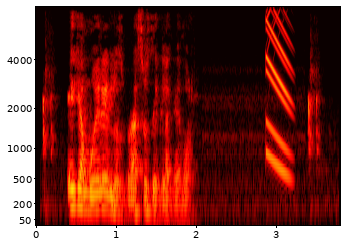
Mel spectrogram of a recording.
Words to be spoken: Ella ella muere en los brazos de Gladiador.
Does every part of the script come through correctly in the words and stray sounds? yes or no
no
